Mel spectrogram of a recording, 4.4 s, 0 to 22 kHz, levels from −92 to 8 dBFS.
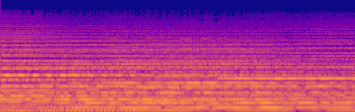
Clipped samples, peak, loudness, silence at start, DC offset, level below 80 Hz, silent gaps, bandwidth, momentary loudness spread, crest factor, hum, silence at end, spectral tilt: under 0.1%; -4 dBFS; -18 LUFS; 0 s; under 0.1%; -36 dBFS; none; 12.5 kHz; 2 LU; 12 dB; none; 0 s; -6 dB/octave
